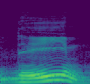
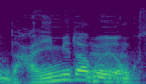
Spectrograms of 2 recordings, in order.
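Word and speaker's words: Naim: 소리는 많습니다 근데이 네임 우리 뭐 나임이라고 읽기도 하고 그러는데 뜻이 뭐예요 저도 최근에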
